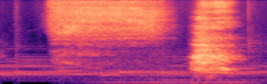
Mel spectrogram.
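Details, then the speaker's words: Huff (forced expiration) technique shown as a home aid for clearing phlegm in allergy-related chest congestion, alongside medicine: a long breath in through the nose, then one sudden forceful puff of air out through the mouth. "മൂക്കിലൂടെ ശ്വാസം ഉള്ളോട്ടേക്ക് എടുത്തിട്ട് വാവായി sudden ആയിട്ട് ശ്വാസം പുറത്തോട്ടേക്ക് വിടുക"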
